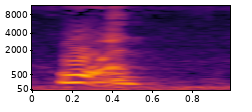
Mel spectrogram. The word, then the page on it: guan: sanlucasquiavini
